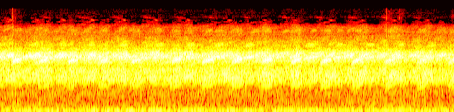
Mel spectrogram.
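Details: Many frogs calling together in rice paddies in the evening, a dense continuous chorus of rapid, overlapping croaks pulsing about three times a second, steady and unbroken throughout.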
